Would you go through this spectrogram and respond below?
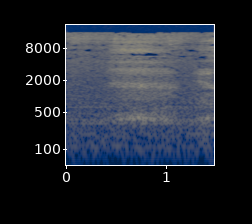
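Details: Lucy, a pet Yorkshire Terrier indoors with her bone, 'talks' to ask her owner to pick it up: a soft, low, drawn-out whining grumble with a brief second rise near the end, quiet against faint room hiss.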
